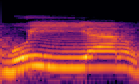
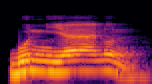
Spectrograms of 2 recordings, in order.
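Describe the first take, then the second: First: The n merges into the following y sound. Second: The n is pronounced clearly before the y. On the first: The speaker calls it wrong. "Misalnya buyanun, salah" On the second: The speaker calls it right. "tapi bun dibacanya"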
